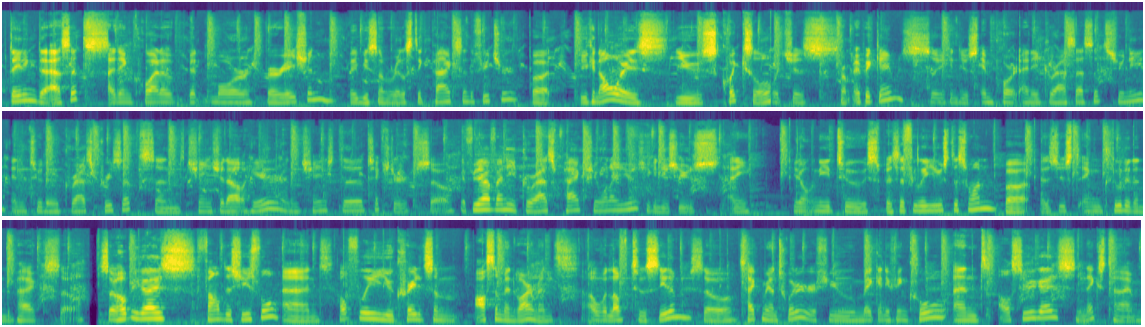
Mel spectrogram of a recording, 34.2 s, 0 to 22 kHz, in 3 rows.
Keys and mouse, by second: 1.0 shift+click, 5.6 space, 13.2-14.2 right drag, 14.7 right click, 15.9 middle click, 16.7 middle click, 17.6 middle click, 17.8 click, 18.8 middle click, 19.5 click, 21.3 middle click, 21.6 click, 23.1 click.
